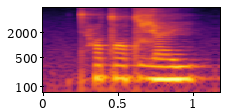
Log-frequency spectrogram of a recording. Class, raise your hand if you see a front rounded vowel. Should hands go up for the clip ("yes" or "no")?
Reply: yes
